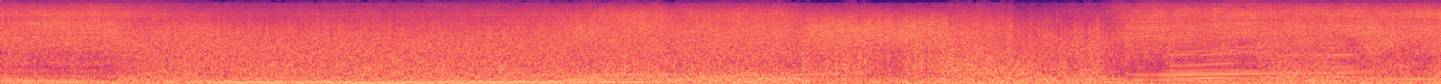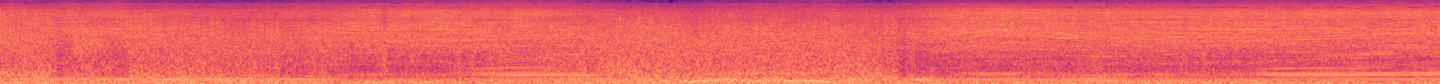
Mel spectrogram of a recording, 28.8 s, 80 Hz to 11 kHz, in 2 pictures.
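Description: Aprilia Tuono V4 Factory's V4 engine under way, the revs climbing in sharp pulls as it accelerates, about a third of the way in, again past the middle and near the end, and falling back between, over steady wind and road noise.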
